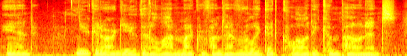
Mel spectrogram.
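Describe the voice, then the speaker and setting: A man talking straight into a close studio mic in a quiet home recording room. His talk is emphatic and repetitive, with long strings of adjectives and some stretches dropping into a whisper. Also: mid-range voice, little pitch movement, quick pace, slight background noise. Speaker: audio gear reviewer. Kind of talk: casual spoken monologue. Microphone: close-up studio condenser mic.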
